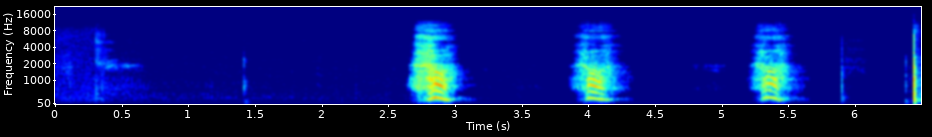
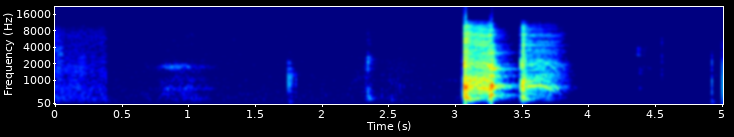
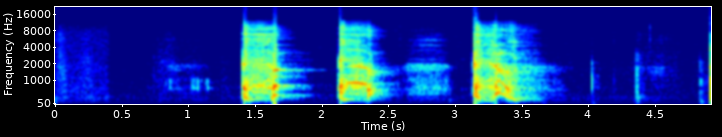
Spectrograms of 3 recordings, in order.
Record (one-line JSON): {"exhalation_length": "6.5 s", "exhalation_amplitude": 28095, "exhalation_signal_mean_std_ratio": 0.22, "cough_length": "5.0 s", "cough_amplitude": 32768, "cough_signal_mean_std_ratio": 0.18, "three_cough_length": "4.9 s", "three_cough_amplitude": 32768, "three_cough_signal_mean_std_ratio": 0.31, "survey_phase": "beta (2021-08-13 to 2022-03-07)", "age": "65+", "gender": "Female", "wearing_mask": "No", "symptom_none": true, "smoker_status": "Never smoked", "respiratory_condition_asthma": false, "respiratory_condition_other": false, "recruitment_source": "REACT", "submission_delay": "8 days", "covid_test_result": "Negative", "covid_test_method": "RT-qPCR", "influenza_a_test_result": "Negative", "influenza_b_test_result": "Negative"}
